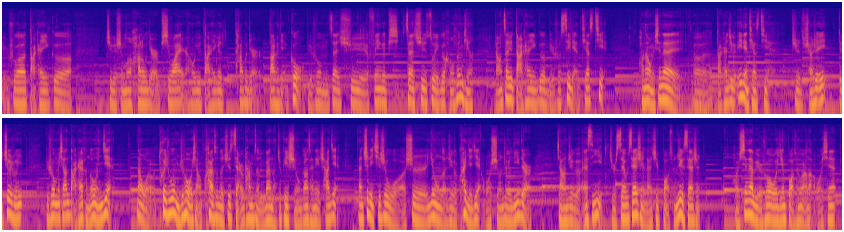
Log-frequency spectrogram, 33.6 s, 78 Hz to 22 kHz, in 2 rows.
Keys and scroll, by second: 0.0-5.3 typing, 3.6 ctrl+l, 7.0 ctrl+l, 7.0-17.5 typing, 8.5 Escape, 28.2-29.4 typing, 32.2-33.4 typing.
